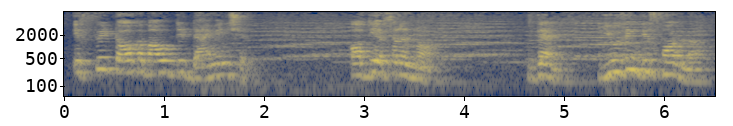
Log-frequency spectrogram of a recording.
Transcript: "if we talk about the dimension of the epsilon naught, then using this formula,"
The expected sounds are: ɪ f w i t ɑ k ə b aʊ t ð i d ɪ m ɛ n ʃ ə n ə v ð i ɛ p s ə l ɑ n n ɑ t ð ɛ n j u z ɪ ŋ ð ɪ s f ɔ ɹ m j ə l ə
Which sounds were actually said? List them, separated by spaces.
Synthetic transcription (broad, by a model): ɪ f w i t ɑ k ə b aʊ t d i d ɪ m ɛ n ʃ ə n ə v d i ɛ s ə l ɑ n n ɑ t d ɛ n j u z ɪ ŋ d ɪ s f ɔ ɹ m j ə l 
